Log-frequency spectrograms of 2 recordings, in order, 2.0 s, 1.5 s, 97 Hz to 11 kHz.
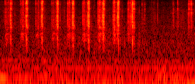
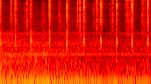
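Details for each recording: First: Old PCV valve removed from a 2000 Saturn SL2 and shaken by hand gives a dull rattle; a new free-moving valve, heard here, gives a crisp, sharp clicking rattle of about seven clicks a second. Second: 2000 Saturn SL2 at idle after cleaning the PCV valve, pipe, grommet and hose; quick light clinks about six a second over a soft idle, more clinking than before; rusted worn PCV valve rattle, to be replaced.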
